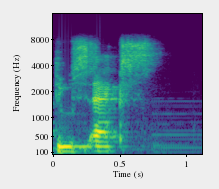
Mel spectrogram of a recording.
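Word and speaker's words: Deus Ex: También el soundtrack de un juego que se llama Deuce X, eh, Human Revolution. Se escribe D-E-U-S espacio E-X y después Revolución Humana, Human Revolution.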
